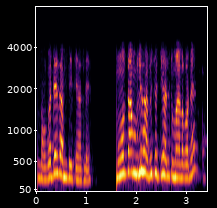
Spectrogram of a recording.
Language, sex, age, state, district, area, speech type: Assamese, female, 18-30, Assam, Charaideo, rural, conversation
